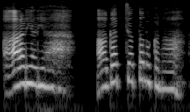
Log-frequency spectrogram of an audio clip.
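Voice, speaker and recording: A man's voice: very high voice, moderate pace, sharp tone, dry recording, studio quality. A man playing a sweet, cutesy, girlish young male idol in a voice drama, bubbly in manner. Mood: comforting. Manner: cute, bubbly, refers to self by name. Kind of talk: Japanese voice drama acting.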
